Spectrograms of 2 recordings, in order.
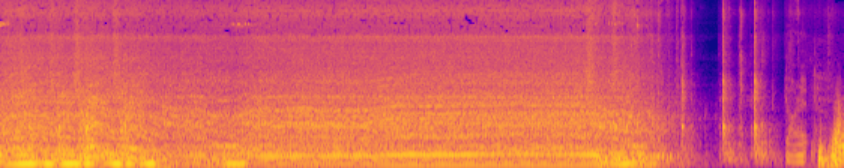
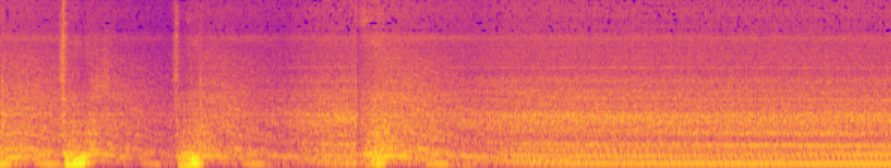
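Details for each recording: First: Chrysler PT Cruiser towed in with crank no start, starting fluid sprayed into intake: catches briefly, runs rough several seconds, then dies; crank sensor and ignition work, fuel supply missing, fuel pump next to check. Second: PT Cruiser towed in with crank no start, fuel system primed, airbox off, intake air temperature sensor unplugged: catches after a few cranks, revs briefly, then settles to a steady even idle with no misses or knocks; normal running.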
